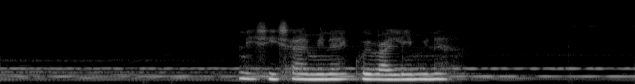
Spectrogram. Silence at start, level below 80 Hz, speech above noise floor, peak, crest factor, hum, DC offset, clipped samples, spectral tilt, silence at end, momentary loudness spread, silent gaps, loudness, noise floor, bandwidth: 0 s; -80 dBFS; 23 dB; -8 dBFS; 16 dB; none; under 0.1%; under 0.1%; -7 dB/octave; 0 s; 23 LU; none; -22 LUFS; -43 dBFS; 7.4 kHz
